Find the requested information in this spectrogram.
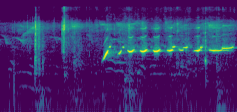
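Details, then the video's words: Caged sooty-headed bulbul singing: after a second and a half of quiet with a few clicks, a rapid run of about ten clear whistled notes near one pitch, slightly rising at the start, ending in a held whistle. "Suara asli burung kutilang dalam sangkar"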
